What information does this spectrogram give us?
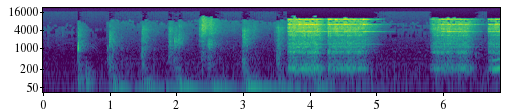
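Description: Several soft thumps come first, then a telephone bell in a house rings loudly in two sustained bursts with a short gap between them.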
